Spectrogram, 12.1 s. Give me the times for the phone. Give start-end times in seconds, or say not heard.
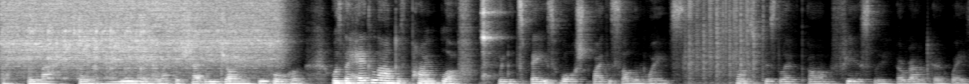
not heard.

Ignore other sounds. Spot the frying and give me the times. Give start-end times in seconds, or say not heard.
0.0-3.5.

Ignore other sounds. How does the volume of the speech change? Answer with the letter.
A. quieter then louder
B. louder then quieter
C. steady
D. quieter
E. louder
D.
